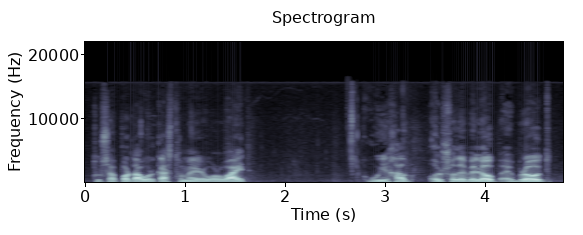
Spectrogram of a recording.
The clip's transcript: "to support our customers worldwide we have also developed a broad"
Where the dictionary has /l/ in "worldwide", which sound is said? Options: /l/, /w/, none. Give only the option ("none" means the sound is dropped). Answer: none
